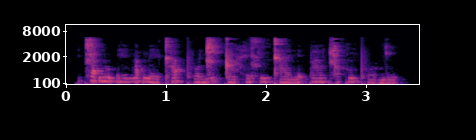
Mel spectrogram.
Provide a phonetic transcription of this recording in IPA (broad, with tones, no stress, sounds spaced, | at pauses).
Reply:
t͡ɕ ä˦ ʔ n u˦˨ ʔ e˦ ɪ̯ ŋ ä˦ ʔ m e˨ ɪ̯ kʰ ä˦ ʔ pʰ o˨ d͡ʑ ɪ˦ ʔ t ã˨ h e˦˨ s ĩ˦ kʰ a˨ ɪ̯ n ɪ˦ ʔ p a˦ ʊ̯ t͡ɕ ɔ˨ k ũ˦˨ pʰ o˨ ɡ ĩ˨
